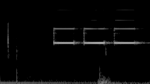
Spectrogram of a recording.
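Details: FPV quadcopter on freshly flashed Betaflight 4.0, with a newly fitted replacement beeper: three loud, steady high-pitched beeps of about a quarter second each in a quiet room; the buzzer works normally.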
